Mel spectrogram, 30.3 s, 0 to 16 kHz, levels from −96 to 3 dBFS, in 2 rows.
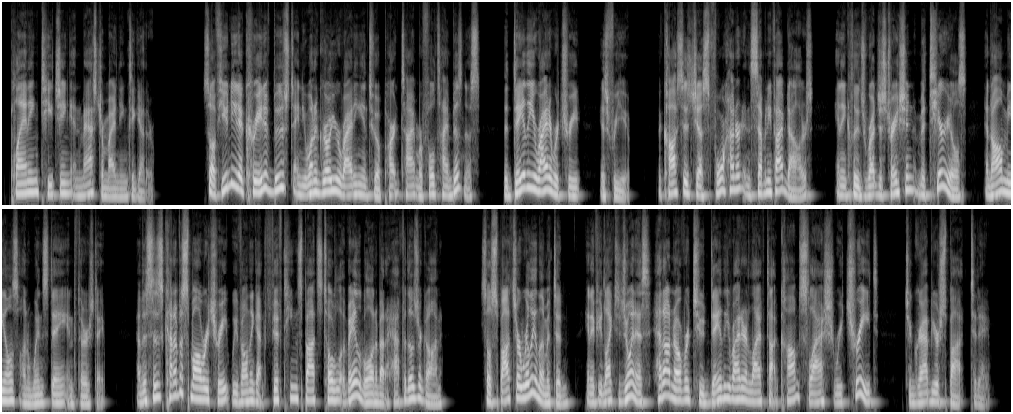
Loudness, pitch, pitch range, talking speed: -20 LUFS, 130 Hz, 120-160 Hz, 180 wpm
